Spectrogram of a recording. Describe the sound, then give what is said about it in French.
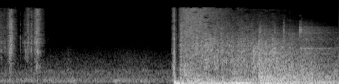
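A huge machine gun blasting open a trapdoor overhead: after a few faint early bursts, a sudden loud blast erupts partway through and carries on as sustained, roaring, booming noise to the end. “Ouah! T'as ouvert la trappe au-dessus de notre tête avec ton énorme mitrailleuse!”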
